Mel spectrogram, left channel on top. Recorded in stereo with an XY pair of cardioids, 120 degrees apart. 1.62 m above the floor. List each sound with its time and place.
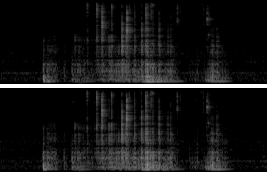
0.4 s dripping: 20° right, 1.0 m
